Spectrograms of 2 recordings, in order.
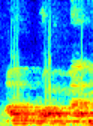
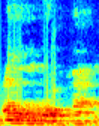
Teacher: Nah, makanya disebut idgham syamsiyah karena al-nya tidak dibaca jelas, tapi diidghamkan di huruf syamsiyah yang berada di depannya.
